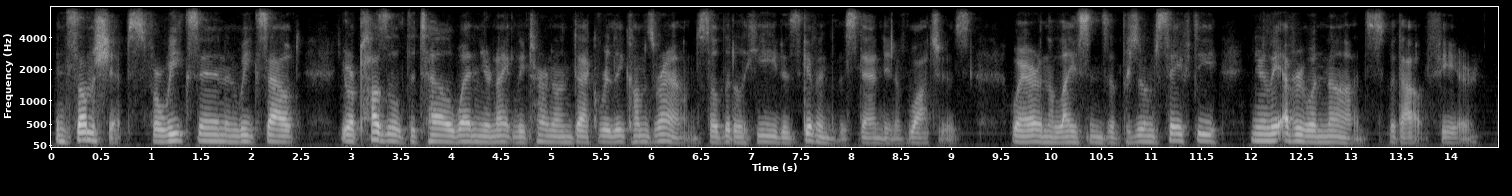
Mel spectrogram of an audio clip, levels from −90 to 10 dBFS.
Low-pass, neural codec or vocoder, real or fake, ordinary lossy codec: 7.2 kHz; none; real; Opus, 16 kbps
